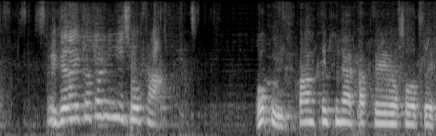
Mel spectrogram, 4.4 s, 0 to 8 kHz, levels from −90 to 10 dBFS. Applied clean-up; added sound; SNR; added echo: neural separator model SepFormer DNS4.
